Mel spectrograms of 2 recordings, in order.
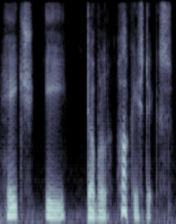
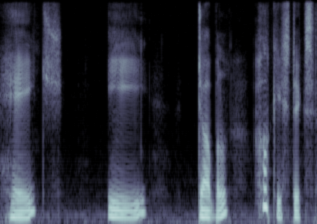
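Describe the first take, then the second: First: Said in the usual way. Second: H, E and double hockey sticks spelled out with a pause after each; laboured spelling. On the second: Retold or imitated. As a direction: spell it out slowly so a fool could follow. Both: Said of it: "this time a bit more laboured".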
